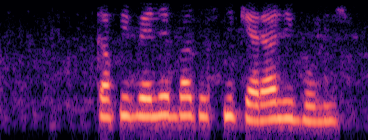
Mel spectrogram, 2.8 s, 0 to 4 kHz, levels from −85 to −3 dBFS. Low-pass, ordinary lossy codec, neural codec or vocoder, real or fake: 3.6 kHz; Opus, 32 kbps; none; real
